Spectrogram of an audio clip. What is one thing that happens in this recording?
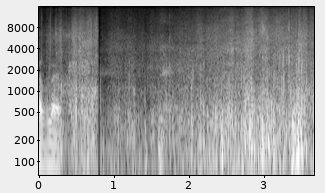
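A fabric bag rustles in hands.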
